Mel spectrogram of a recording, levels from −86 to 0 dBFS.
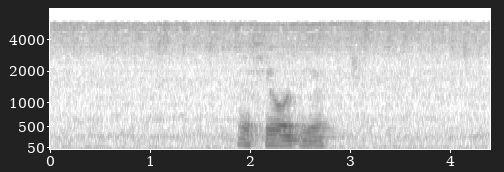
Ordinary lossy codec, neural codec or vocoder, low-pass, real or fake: MP3, 24 kbps; none; 7.2 kHz; real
